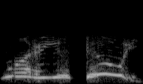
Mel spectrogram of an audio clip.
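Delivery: high, slow imitation of a baffled look; mock baffled. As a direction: voice a stunned glare as words. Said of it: "He kinda looked at me like".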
